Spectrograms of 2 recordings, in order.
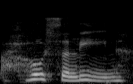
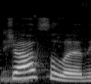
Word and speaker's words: Joseline: sticky on the tip I finally figured out hoseline all right I remember he was he keeps having the I think he has the pronunciation copy pasted in his clipboard on his computer because he's always telling people how to properly it looks like Joseline you know and then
